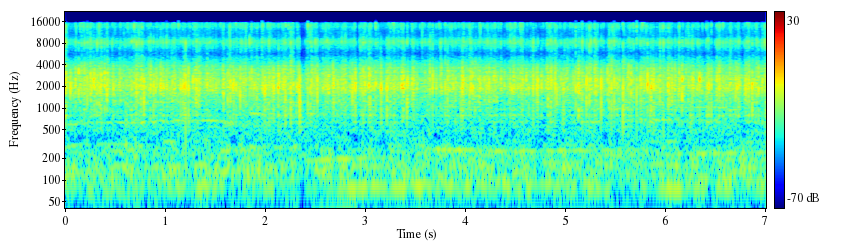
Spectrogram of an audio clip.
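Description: Nasi goreng (fried rice) sizzling in a hot pan: a steady hiss peppered with many small crackles.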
